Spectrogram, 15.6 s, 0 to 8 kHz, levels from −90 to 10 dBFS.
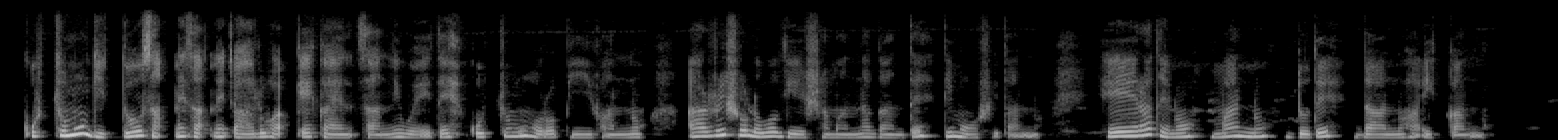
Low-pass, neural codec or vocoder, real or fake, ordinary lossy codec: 7.2 kHz; none; real; AAC, 48 kbps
